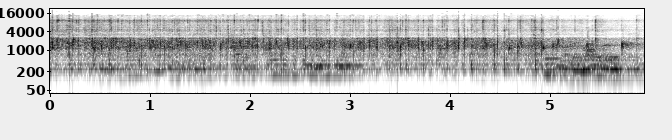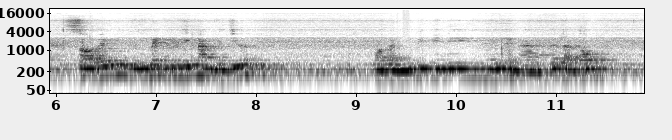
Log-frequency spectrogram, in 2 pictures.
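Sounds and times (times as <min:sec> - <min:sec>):
audience applause: 0:00.0 - 0:06.0
speech: 0:06.4 - 0:08.3, 0:09.2 - 0:11.6.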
